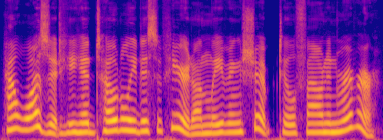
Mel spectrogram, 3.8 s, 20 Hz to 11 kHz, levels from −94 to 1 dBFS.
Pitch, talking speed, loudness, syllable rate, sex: 230 Hz, 220 wpm, -15 LUFS, 5.8 syllables/s, female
